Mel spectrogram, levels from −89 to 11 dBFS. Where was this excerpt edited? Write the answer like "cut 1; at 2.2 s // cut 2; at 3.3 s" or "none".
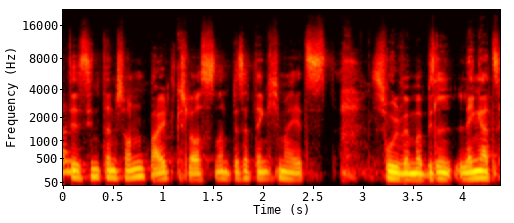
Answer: cut 1; at 3.2 s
